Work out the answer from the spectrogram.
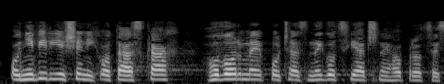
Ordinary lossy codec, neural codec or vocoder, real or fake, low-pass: none; none; real; none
